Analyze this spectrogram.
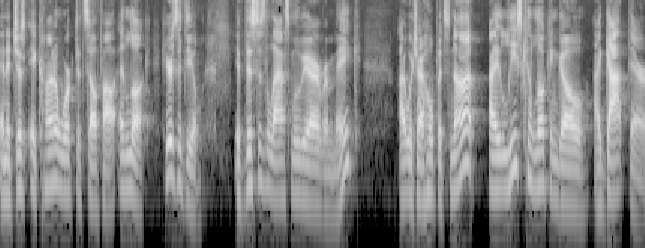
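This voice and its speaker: This is a normal speaking voice at a fairly quick pace, with ordinary pitch variation. The background is quiet. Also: man. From Wisconsin. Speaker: filmmaker and comedian. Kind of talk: casual interview chat. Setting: home garage studio.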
